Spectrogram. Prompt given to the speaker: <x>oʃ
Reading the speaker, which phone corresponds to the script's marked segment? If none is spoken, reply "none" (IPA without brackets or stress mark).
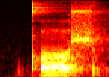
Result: kʼ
